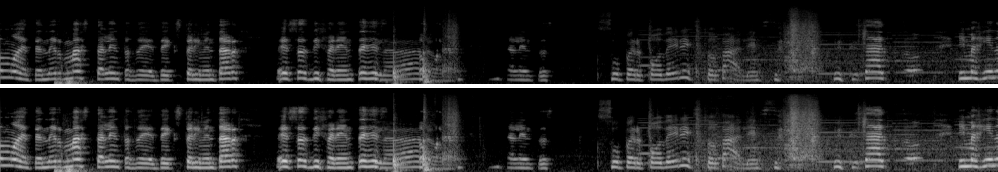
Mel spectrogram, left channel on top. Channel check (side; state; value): left; quieter; 8.1 dB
